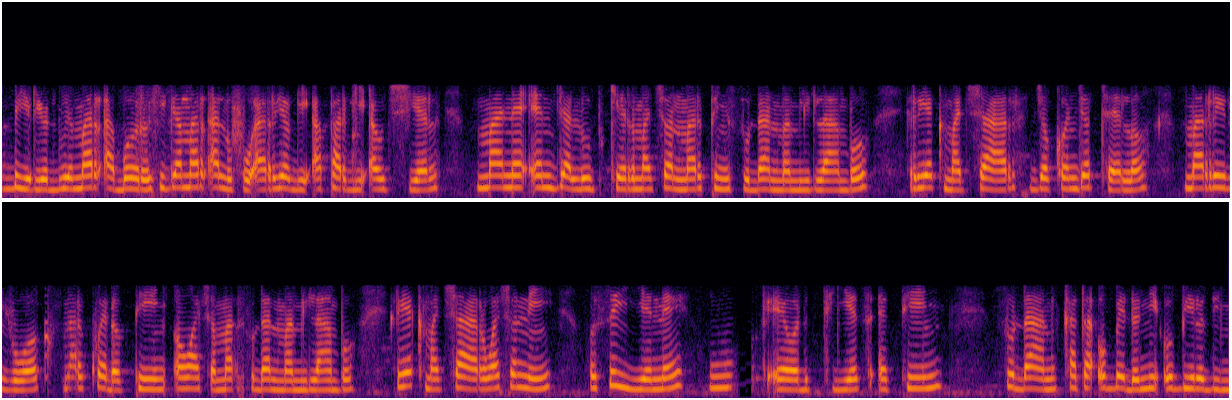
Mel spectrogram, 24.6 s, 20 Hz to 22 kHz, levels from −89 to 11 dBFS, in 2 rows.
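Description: A speech clip carried over the AMR narrowband mobile codec. Nothing above 4 kHz passes, and the coding damage is light, which fits the 12.2 kbps mode. At 2.54 s there is hard clipping. A peak overdrives the stage by about 1 dB and is cut flat. That gives one brief crackle. Lost AMR speech frames occur four times. At 12.72 to 13.03 s, about 140 ms goes missing in short gaps across 280 ms. The longest gap is 60 ms. At 14.56 to 14.77 s, 100 ms goes missing across 200 ms, in gaps up to 40 ms. At 16.66 to 16.70 s, a single 20 ms gap gives a quick dip. These are heard as short warbles and dips. The decoder repeats the last good pitch and vocal-tract settings at falling gain. The worst loss is at 19.54 to 19.84 s. There, 260 ms of the 280 ms is lost, with one run of 240 ms. The sound drags, then fades to silence and comes back weak.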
